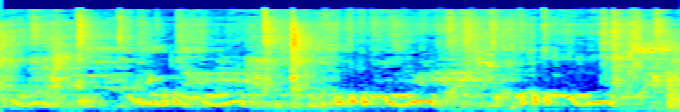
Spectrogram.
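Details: Pigeons coming to their keeper on his morning arrival, unbidden; loud, throaty coos with a rapid wavering warble, phrases following one another closely, plus a few soft knocks.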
